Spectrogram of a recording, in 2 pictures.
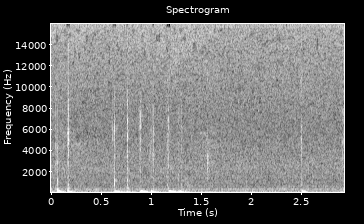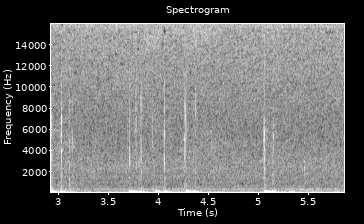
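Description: Keys clatter on a computer keyboard as a password is typed, in short irregular bursts of close, crisp clicks with brief pauses between.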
